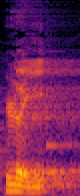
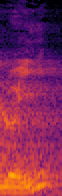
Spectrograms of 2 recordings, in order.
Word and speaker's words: lũy: Huyền nghĩa: chúc là gửi, phó thác, lụy lẽ ra phải đọc là lũy, có nghĩa là chồng chất.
